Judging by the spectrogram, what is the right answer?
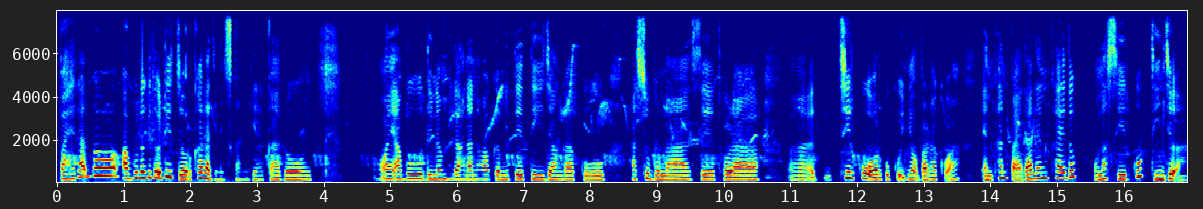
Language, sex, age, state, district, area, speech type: Santali, female, 18-30, West Bengal, Malda, rural, spontaneous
